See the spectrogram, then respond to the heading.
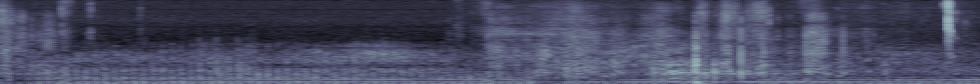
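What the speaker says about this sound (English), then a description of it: "There's Black Hawk helicopters flying over in Hastings, Minnesota." Black Hawk helicopters pass overhead in Hastings, Minnesota, a steady rumbling drone at moderate distance that swells slightly, with a faint voice over it.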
